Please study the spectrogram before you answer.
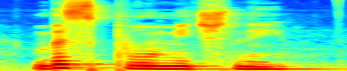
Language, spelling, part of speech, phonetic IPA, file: Ukrainian, безпомічний, adjective, [bezˈpɔmʲit͡ʃnei̯], Uk-безпомічний.ogg
- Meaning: helpless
